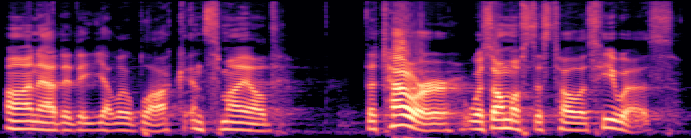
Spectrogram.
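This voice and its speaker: A man, a minister, reading a children's story aloud during a service in a gentle storytelling manner with light asides. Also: a little high, moderate pace. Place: large worship hall. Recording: long reverb of a worship hall.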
